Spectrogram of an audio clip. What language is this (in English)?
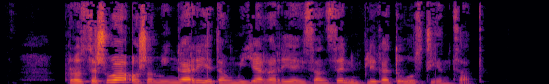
Basque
